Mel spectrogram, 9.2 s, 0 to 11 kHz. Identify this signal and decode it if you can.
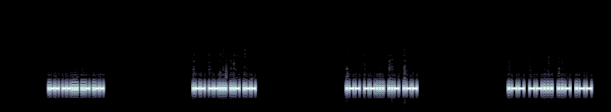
Morse code, heard as a keyed tone, about 61 wpm, 700 Hz. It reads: W7UW W7UW W7UW W7UW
